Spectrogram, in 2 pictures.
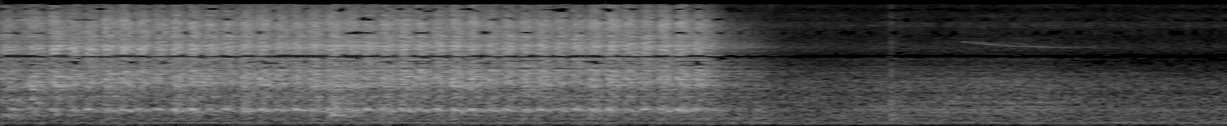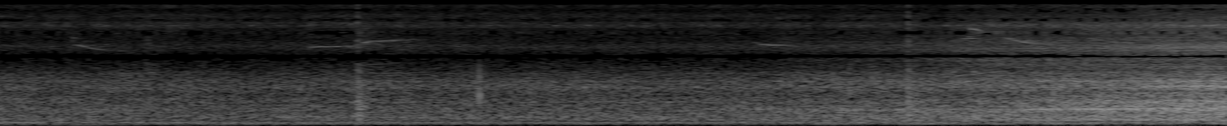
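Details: Green El Camino driven only every two to three weeks, recorded through a window screen: steady cranking at about four turns a second for several seconds, then stops without firing; hard start.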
